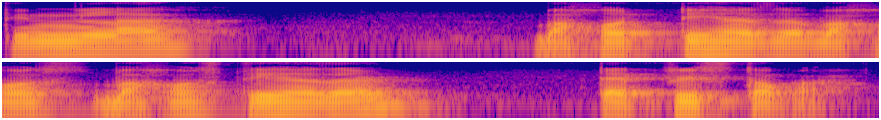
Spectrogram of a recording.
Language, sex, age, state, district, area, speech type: Assamese, male, 18-30, Assam, Biswanath, rural, spontaneous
